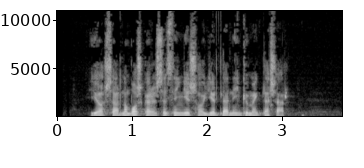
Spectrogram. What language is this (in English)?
Uzbek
